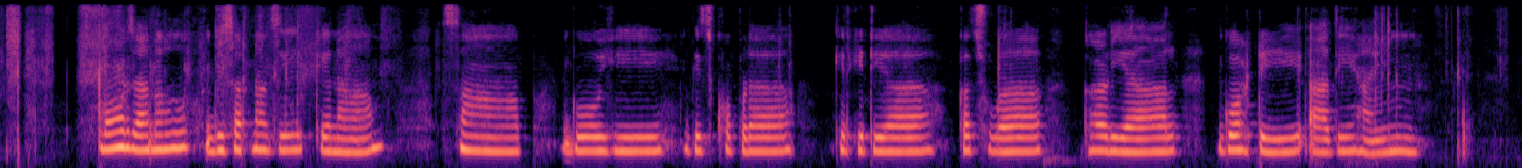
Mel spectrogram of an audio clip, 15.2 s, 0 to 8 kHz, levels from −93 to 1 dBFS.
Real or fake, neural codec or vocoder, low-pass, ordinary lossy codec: fake; codec, 16 kHz, 4 kbps, FreqCodec, larger model; 7.2 kHz; MP3, 48 kbps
